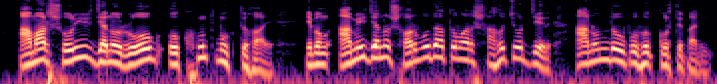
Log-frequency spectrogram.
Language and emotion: Bengali, neutral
